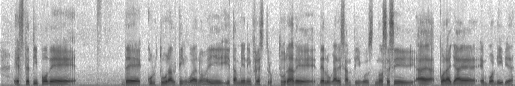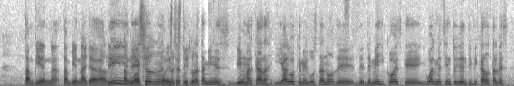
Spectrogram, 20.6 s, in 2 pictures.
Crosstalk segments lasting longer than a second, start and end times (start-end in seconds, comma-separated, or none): 12.4-14.2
